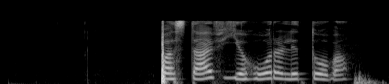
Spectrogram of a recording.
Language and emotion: Russian, neutral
